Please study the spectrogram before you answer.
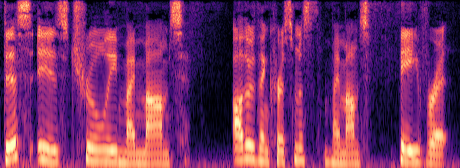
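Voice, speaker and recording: A middle-aged woman swaps family stories on a casual chat show. She talks easily and breaks into laughter now and then, in a relaxed storytelling manner. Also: medium pitch, a little slow, dry recording. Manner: chatty storyteller, laughs often. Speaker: podcast co-host.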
